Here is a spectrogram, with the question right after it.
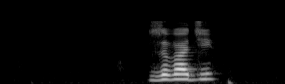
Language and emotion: Russian, neutral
